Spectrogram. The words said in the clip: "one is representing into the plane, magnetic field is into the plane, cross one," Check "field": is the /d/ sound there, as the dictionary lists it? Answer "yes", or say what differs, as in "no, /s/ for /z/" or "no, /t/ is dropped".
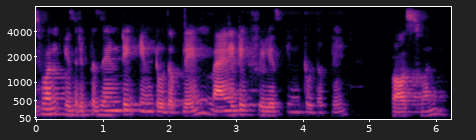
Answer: no, /d/ is dropped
